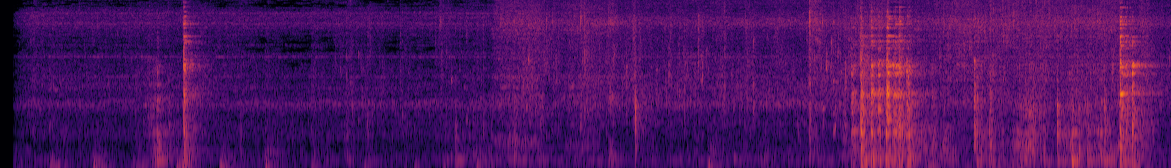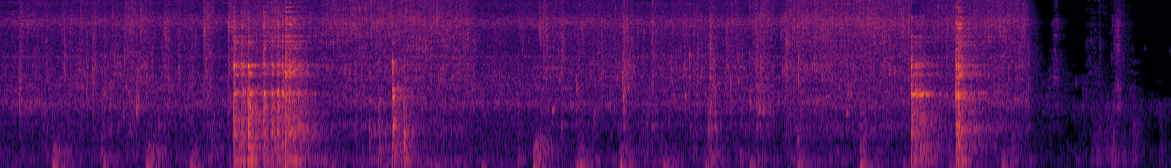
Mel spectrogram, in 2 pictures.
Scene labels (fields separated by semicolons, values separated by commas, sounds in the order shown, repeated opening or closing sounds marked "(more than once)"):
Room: kitchen; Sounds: running water, cutlery and dishes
